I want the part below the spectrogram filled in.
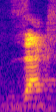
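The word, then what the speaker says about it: sechs: five number six sex sex is the number six the Z at the beginning makes the Z sound the CH makes a kind of a K sound and then the S at the end sex sex number seven last one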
